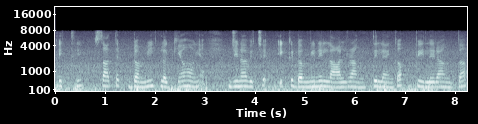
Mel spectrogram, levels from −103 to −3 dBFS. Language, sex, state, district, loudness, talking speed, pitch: Punjabi, female, Punjab, Pathankot, -18 LUFS, 125 wpm, 200 Hz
